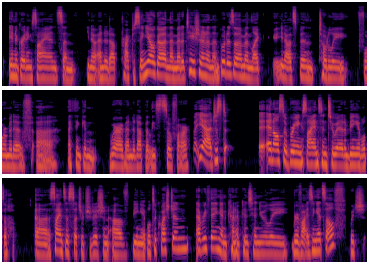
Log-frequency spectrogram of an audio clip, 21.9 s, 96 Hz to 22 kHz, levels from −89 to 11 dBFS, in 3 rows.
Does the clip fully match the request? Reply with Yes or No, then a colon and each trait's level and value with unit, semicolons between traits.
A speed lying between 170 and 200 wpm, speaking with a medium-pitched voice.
Yes: average, 185 wpm; medium, 175 Hz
